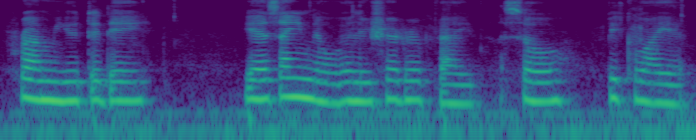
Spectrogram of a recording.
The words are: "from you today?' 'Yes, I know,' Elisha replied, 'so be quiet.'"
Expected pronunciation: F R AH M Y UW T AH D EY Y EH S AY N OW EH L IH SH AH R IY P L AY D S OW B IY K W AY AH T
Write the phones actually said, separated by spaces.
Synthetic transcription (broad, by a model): F R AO M Y UW T AH D EY Y EH S AY N OW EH L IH SH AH R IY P L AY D S OW B IY K W AY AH T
